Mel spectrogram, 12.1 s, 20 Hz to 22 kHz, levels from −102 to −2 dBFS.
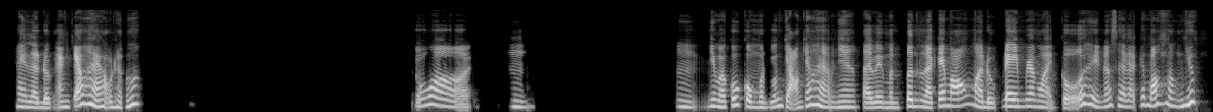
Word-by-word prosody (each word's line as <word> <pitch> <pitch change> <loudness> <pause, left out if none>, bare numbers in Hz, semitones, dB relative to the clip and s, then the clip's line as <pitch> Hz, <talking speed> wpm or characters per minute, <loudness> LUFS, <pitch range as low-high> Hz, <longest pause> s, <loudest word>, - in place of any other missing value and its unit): "Hay 215 -2 -2
là 185 -2 +1
đừng 170 -1 0
ăn 205 - -2
cháo 205 - +5
hàu 230 -10 +3
nữa." 215 +10 -1 2.7
Đúng 260 - -5
rồi, 245 -7 +1 0.4
ừm. 210 -1 -8 1.4
Ừm, 210 -3 -6
nhưng 230 0 -1
mà 205 - +3
cuối 255 +7 +2
cùng 210 -8 +1
mình 190 0 -2
vẫn 210 +6 -2
chọn 195 - +1
cháo 260 - +1
hàu 220 -9 +2
nha, 200 +1 -2
tại 175 0 +1
vì 185 +1 0
mình 180 -1 -4
tin 220 +5 +2
là 190 -4 +2
cái 240 +6 +3
món 245 +5 +3
mà 200 - +2
được 175 -2 -4
đem 230 -2 +3
ra 225 0 +1
ngoài 205 -2 -2
cửa 165 - 0
thì 270 -8 0
nó 215 +4 -3
sẽ 250 -3 -3
là 205 - -3
cái 280 - -3
món 260 +5 +2
ngon 240 -4 -2
nhất. 360 +9 +3
220 Hz, 210 wpm, -22 LUFS, 195-245 Hz, 2.7 s, cháo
